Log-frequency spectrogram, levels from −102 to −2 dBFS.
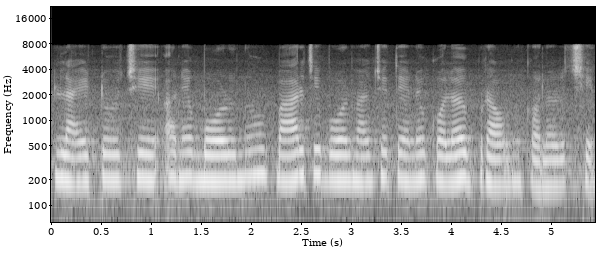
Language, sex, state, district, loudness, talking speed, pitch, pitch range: Gujarati, female, Gujarat, Gandhinagar, -16 LUFS, 165 wpm, 195 Hz, 190-205 Hz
